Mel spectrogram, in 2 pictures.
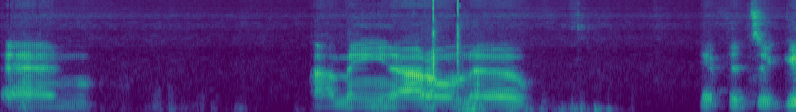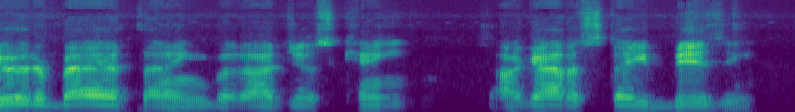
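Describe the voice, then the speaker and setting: Speaking with an American accent, a man goes at a fairly slow pace with fairly even intonation and long, frequent pauses. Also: fairly low pitch for a man. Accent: Southern US accent, people tease how he talks. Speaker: livestreamer. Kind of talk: casual chat. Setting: outdoors. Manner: relaxed, chatty. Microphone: laptop webcam with noise cancellation.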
